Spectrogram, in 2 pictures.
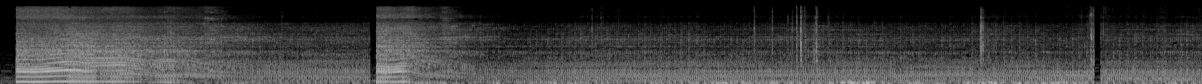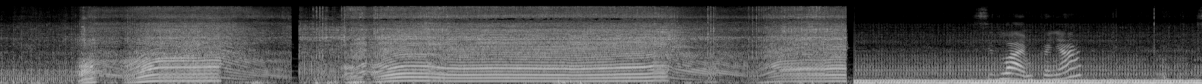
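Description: Chainsaw running and cutting a fallen log, its engine pitch rising and falling with each rev, in several short clips that break off abruptly. Near the end a snowmobile engine takes over, running low and steady.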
